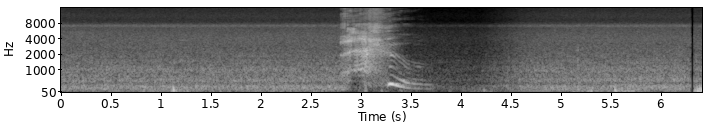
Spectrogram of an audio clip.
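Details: Sneezing challenge with a deliberately provoked sneeze: a single forceful, sharp hissing burst with a brief voiced tail over steady background hiss.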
